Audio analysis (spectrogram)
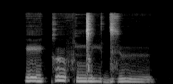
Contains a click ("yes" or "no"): yes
